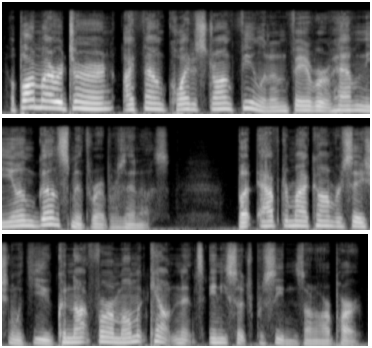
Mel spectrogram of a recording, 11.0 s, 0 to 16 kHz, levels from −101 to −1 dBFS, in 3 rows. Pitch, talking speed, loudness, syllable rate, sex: 145 Hz, 195 wpm, -21 LUFS, 5.6 syllables/s, male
